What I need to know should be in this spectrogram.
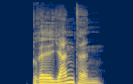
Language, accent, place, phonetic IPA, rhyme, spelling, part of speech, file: German, Germany, Berlin, [bʁɪlˈjantn̩], -antn̩, Brillanten, noun, De-Brillanten.ogg
- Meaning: plural of Brillant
